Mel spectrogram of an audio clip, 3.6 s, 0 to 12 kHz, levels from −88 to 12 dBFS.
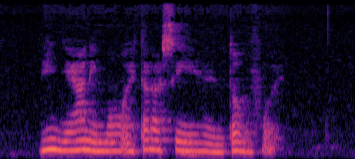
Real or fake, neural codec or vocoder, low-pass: real; none; 10.8 kHz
